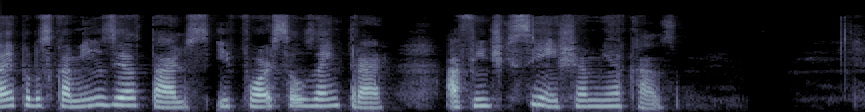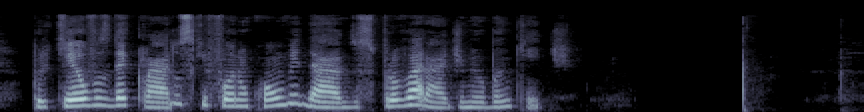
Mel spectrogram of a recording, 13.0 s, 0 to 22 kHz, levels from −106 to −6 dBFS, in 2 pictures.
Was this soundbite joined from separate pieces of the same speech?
yes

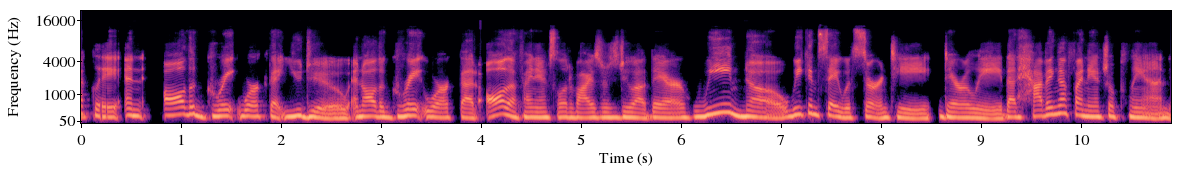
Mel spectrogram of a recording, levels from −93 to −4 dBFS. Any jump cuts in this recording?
no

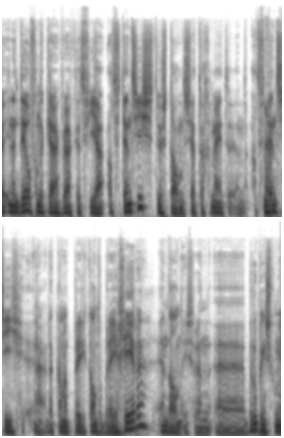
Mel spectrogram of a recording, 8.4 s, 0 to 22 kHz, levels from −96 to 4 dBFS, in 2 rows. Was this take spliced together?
no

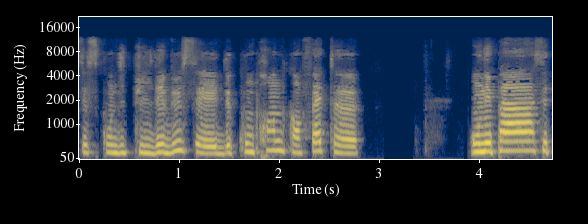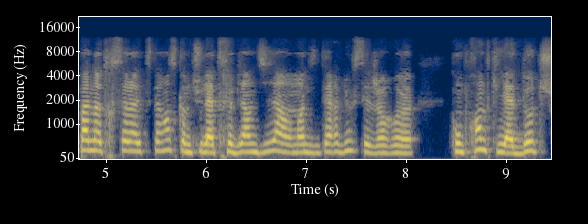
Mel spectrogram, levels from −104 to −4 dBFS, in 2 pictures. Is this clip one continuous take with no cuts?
yes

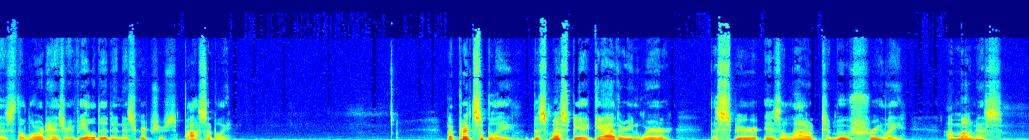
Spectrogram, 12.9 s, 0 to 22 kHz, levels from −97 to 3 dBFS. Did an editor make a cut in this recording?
no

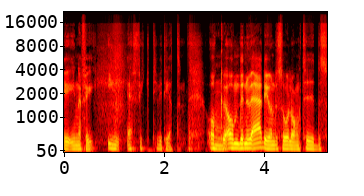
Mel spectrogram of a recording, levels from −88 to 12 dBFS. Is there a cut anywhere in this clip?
no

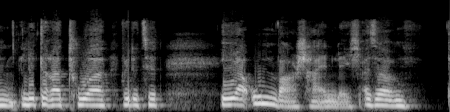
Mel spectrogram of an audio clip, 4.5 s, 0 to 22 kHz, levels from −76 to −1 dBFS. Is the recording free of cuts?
no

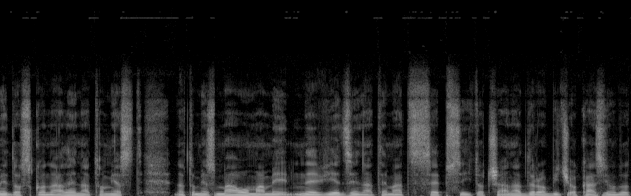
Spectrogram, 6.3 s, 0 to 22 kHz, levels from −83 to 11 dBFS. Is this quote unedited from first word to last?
yes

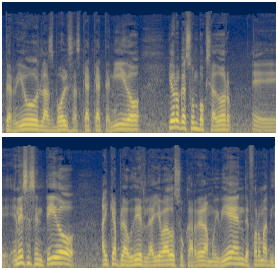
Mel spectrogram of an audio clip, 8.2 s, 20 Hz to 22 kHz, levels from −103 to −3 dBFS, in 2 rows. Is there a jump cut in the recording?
yes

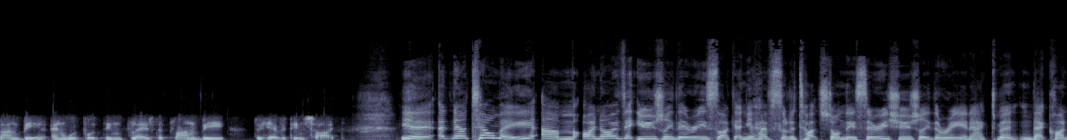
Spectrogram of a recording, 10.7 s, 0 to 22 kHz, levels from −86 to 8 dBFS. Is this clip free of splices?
no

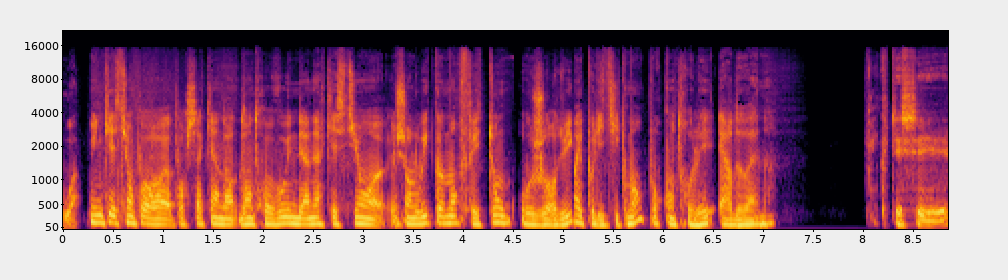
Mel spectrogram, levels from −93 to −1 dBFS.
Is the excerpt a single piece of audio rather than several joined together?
no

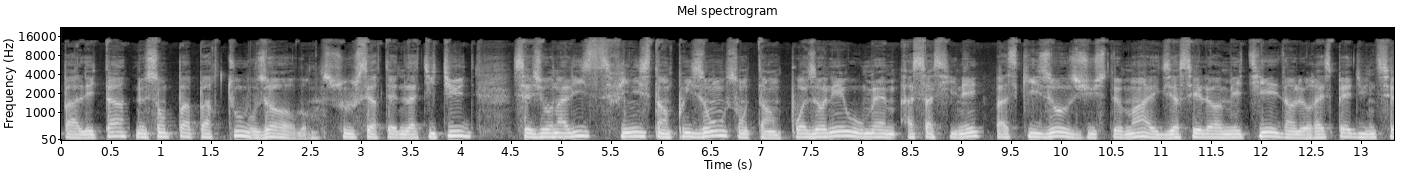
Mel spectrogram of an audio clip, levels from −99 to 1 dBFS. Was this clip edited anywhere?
no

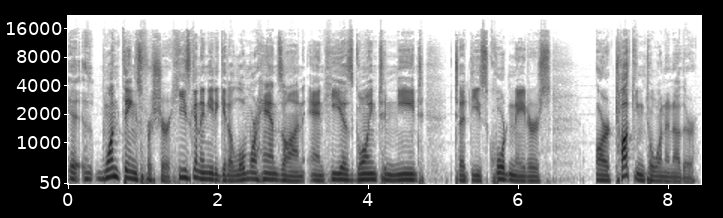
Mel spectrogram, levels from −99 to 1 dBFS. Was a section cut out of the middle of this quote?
yes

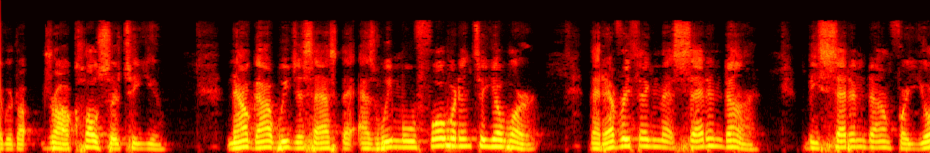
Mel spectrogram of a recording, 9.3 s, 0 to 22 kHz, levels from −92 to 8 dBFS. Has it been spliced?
no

